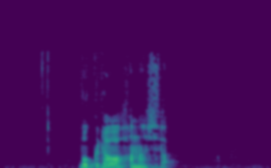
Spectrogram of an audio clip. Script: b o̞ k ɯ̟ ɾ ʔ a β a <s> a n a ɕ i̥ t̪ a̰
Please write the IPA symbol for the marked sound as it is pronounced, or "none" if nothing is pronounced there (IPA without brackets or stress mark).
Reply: h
